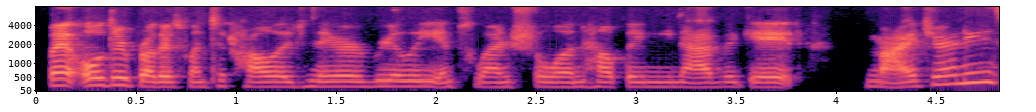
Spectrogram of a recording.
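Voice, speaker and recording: A woman's voice: lowish voice, a little mellow, dry recording. Young woman presenting, dry close sound. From Illinois, United States. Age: young adult. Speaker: student presenter. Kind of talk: prepared presentation. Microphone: video call.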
